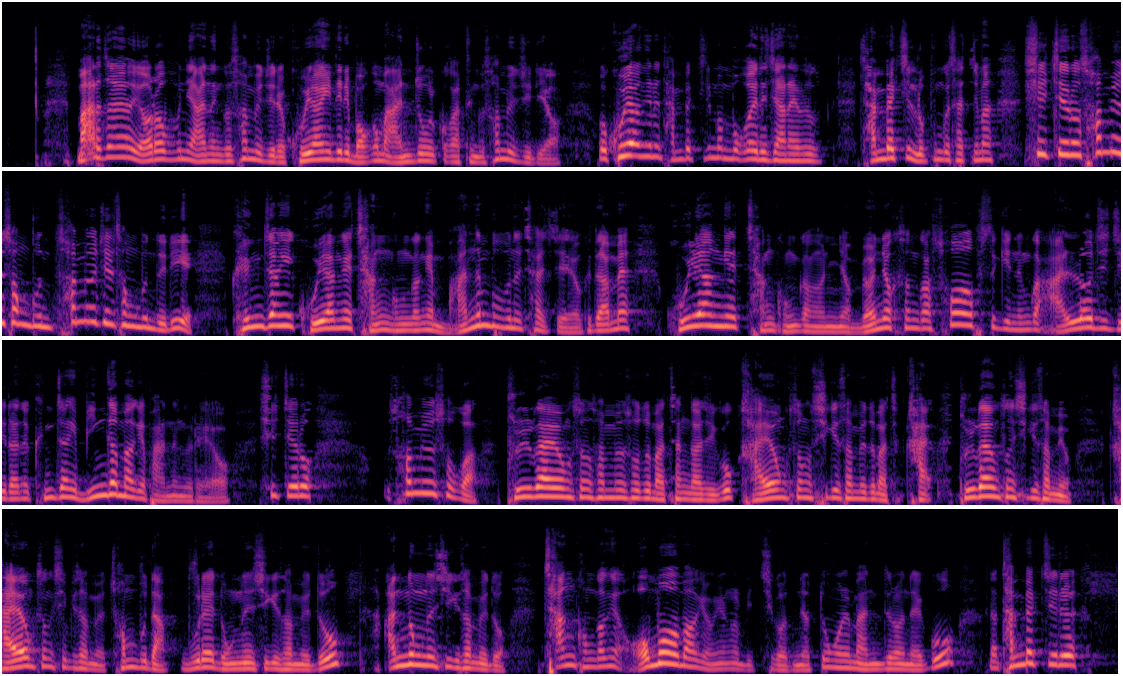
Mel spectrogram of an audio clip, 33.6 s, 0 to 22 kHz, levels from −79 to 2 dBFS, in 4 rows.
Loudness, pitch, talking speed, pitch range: -25 LUFS, 185 Hz, 410 characters per minute, 145-220 Hz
